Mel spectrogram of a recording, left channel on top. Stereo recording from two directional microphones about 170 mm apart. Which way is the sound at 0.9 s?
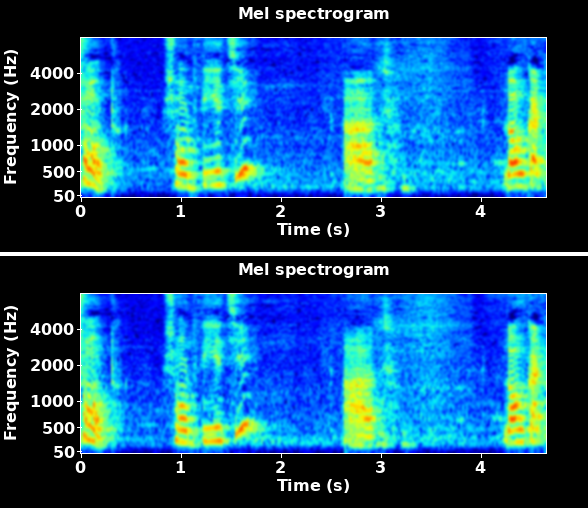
30° right (ahead or behind).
